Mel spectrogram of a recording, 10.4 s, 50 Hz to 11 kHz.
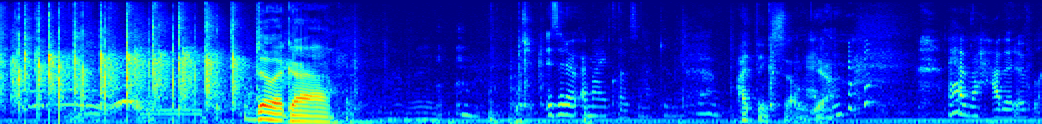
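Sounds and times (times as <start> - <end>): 
small audience applauding a performer: 0.0 - 3.4
speech: 2.6 - 3.4, 5.5 - 8.9, 9.5 - 10.4.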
